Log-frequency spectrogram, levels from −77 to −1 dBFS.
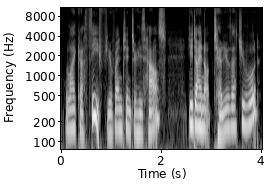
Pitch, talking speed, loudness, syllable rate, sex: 155 Hz, 225 wpm, -19 LUFS, 5.4 syllables/s, male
